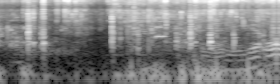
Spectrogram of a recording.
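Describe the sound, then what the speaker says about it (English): A hand water pump on a long-distance hiking trail is worked by hand. Its handle produces close, rhythmic squeaks and creaks, with faint trickling water underneath. "And then you start pumping."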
